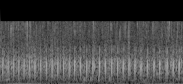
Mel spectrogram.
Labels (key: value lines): label: biophony, rattle
recorder: SoundTrap 500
